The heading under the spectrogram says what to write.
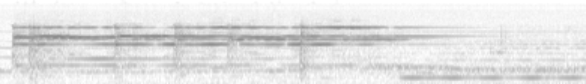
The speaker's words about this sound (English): I reach out and pull the bell.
